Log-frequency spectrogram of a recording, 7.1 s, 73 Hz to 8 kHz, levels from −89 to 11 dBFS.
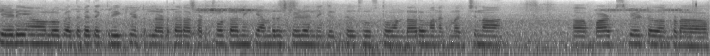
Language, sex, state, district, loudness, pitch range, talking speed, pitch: Telugu, female, Andhra Pradesh, Srikakulam, -16 LUFS, 195-205 Hz, 170 wpm, 200 Hz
